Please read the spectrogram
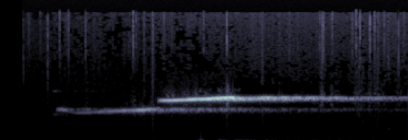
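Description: Two long, pure electronic tones in the intro of a rap track: a lower one starts about half a second in, a higher one joins about a second later, and both hold with a slight upward slide before fading toward the end.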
